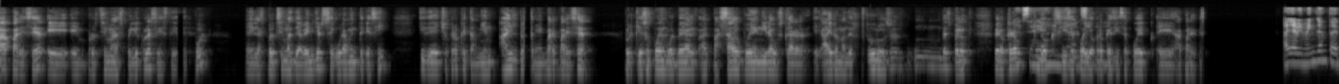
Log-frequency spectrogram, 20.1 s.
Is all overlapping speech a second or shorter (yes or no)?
no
